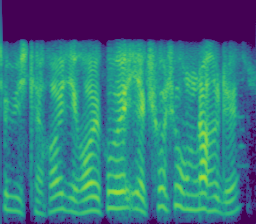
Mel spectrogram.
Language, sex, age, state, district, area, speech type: Bodo, male, 60+, Assam, Chirang, rural, conversation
